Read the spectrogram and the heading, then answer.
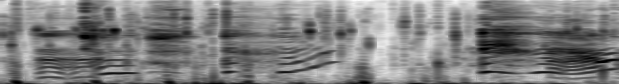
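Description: A voice imitates yawning, with drawn-out, pitch-sliding vocal sounds broken by wet mouth clicks and breathy gasps, fairly loud.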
